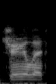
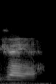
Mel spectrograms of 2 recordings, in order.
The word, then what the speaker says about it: Jaillet: Yeah, yeah, it's Luke cuz it's a French name, so it's l u c and Jaillet is spelled j a i l l e t.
